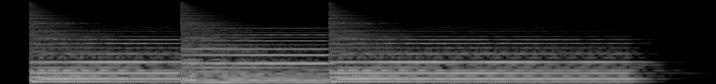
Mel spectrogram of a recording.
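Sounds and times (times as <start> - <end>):
continuo music: 0.3 - 6.7.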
